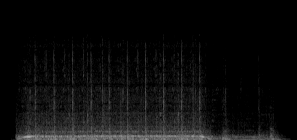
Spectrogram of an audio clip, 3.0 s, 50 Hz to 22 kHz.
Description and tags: Brother Computer sewing machine. Recorded with AKG P220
